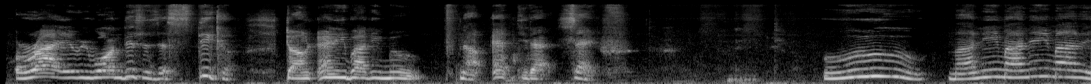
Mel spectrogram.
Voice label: Multiple Character US ACCENT

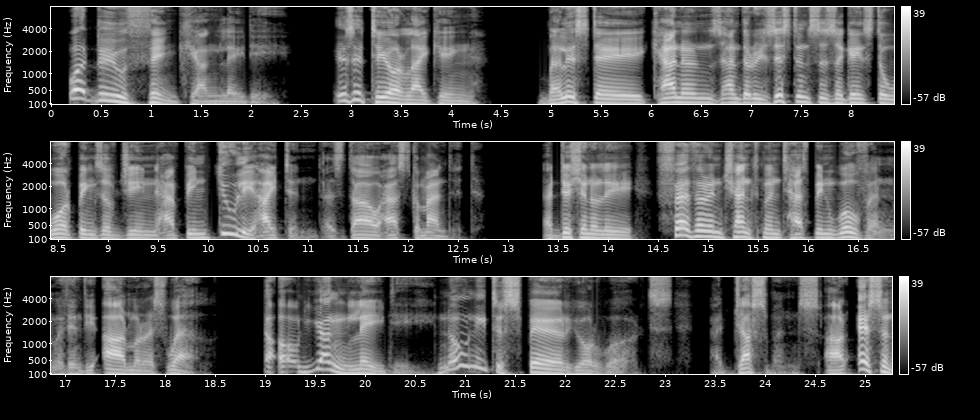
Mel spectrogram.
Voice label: Elder

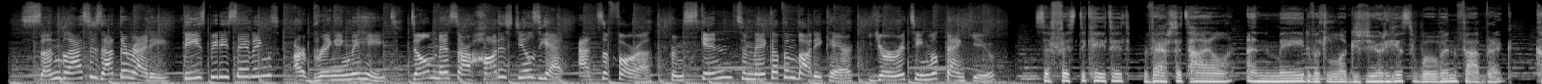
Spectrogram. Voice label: Commercial, en-NZ

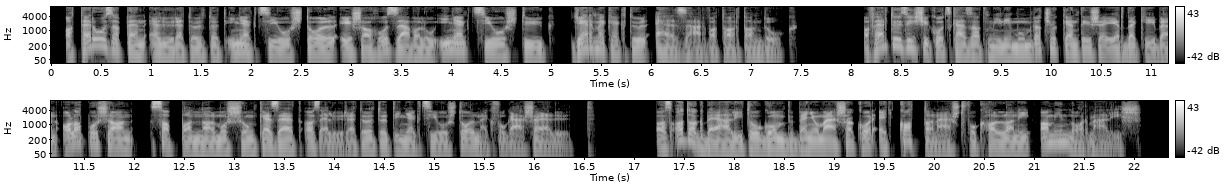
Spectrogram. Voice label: e-learning; TERROSA

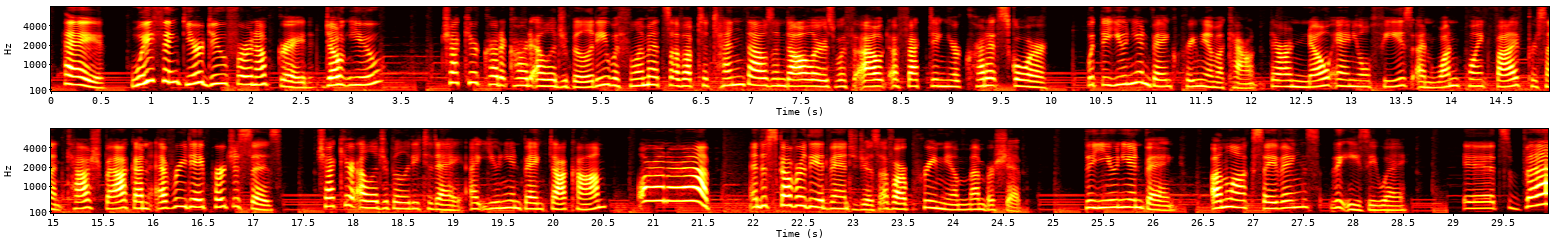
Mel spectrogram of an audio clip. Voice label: Commercial

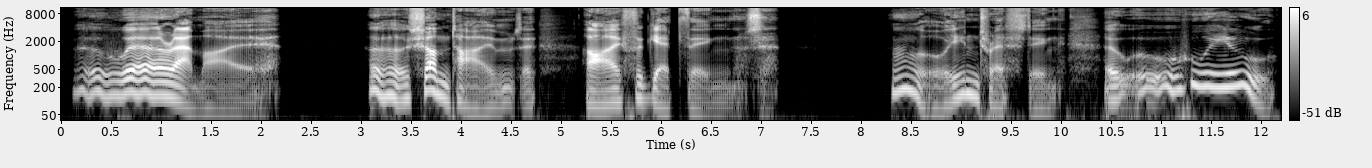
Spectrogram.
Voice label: Elderly

